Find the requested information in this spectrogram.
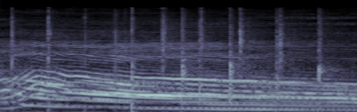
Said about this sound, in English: Oh. Oh, golf clap. Yes. It's a podcast, so you can't really clap.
